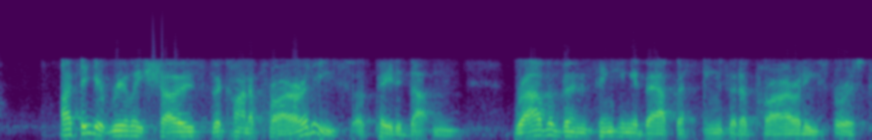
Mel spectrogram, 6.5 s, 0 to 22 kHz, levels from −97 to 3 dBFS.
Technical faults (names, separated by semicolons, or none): G.723.1 codec; VoIP packet loss concealed by the speech codec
